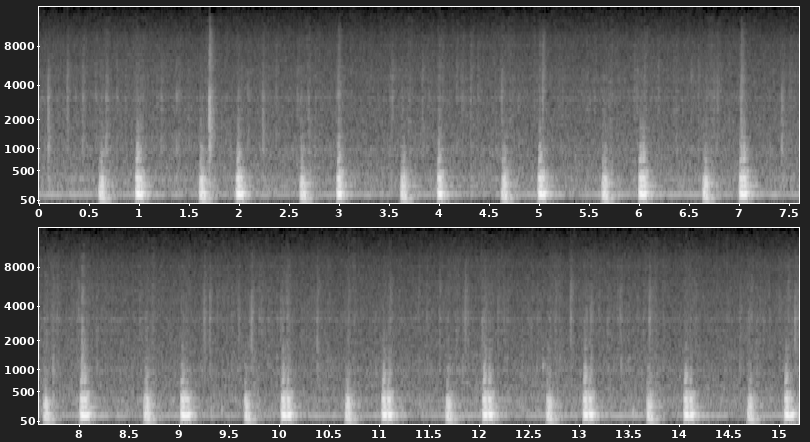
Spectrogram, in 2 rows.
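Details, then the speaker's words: Heart sounds from a 1968 cardiac auscultation teaching record: regular rhythm near 59 a minute, second sound single on expiration and splitting on slow inspiration; physiological splitting of the second heart sound. "normally the second heart sound is single or very slightly split in expiration and shows splitting with inspiration let us listen to inspiratory splitting of the second sound as it might occur with slow respiration"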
